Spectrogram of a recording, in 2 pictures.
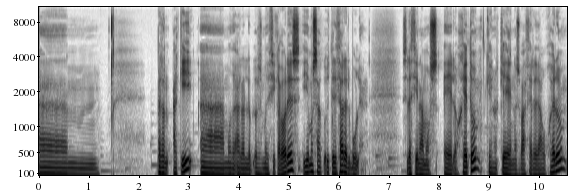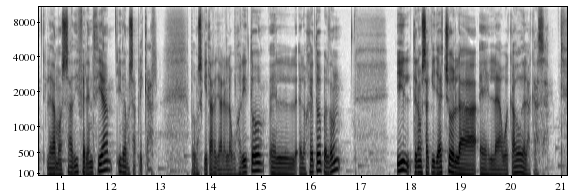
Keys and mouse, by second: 1.3 click, 2.8-3.9 drag, 6.9 click, 9.4-10.6 drag, 13.5 middle click, 14.5 Delete, 17.4-19.2 drag.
